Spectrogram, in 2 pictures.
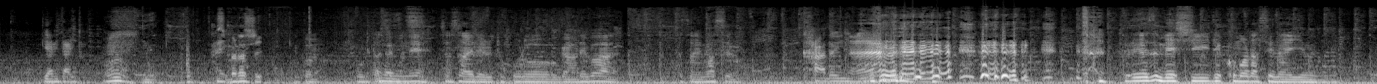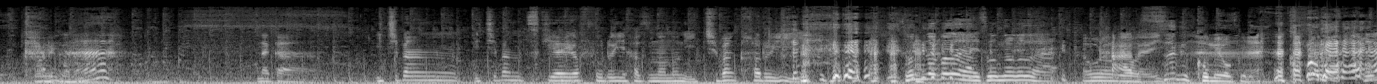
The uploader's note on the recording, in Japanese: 宮崎市内にある「住吉公園」という場所で行ったのですが、当日は残念ながらいい天気には恵まれませんでした。いつものように車の中で収録しているのですが。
